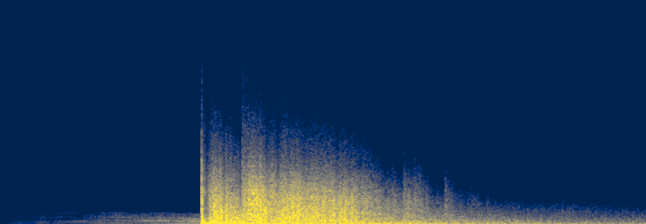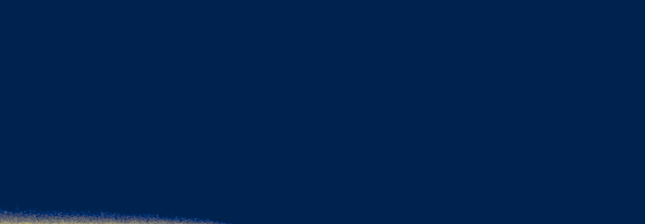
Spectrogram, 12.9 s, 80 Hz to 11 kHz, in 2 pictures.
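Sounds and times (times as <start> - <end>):
explosions: 2.0 - 8.4.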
